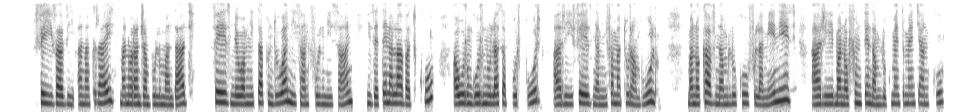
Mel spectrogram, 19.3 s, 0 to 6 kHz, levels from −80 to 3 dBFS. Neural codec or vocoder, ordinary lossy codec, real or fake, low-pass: none; Opus, 16 kbps; real; 5.4 kHz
